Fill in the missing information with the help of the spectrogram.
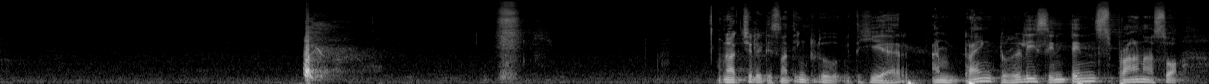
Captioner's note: sneezes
